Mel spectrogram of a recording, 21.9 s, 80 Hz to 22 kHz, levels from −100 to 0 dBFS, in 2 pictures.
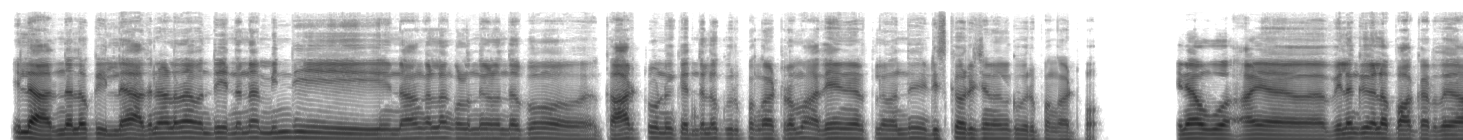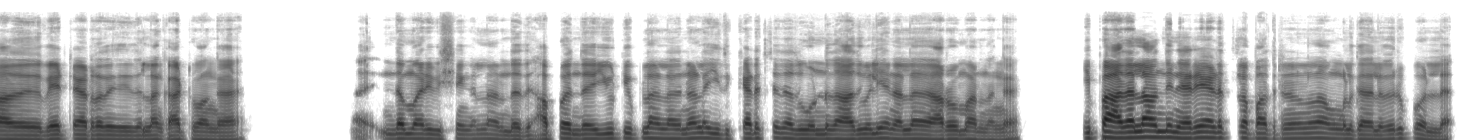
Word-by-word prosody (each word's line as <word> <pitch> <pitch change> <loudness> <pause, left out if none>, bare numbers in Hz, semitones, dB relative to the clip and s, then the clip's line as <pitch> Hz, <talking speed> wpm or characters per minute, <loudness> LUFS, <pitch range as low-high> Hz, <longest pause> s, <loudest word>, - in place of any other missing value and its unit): இல்ல, 155 -1 +7
அந்த 125 +3 0
அளவுக்கு 135 0 +1
இல்ல. 120 +1 +1
அதனாலதான் 145 +4 +2
வந்து 140 +1 -2
என்னன்னா, 140 +3 -1
மிந்தி 160 +2 -1 0.7
நாங்கல்லாம் 140 +2 -1
குழந்தைகளா 135 0 -2
இருந்தப்போ 130 +1 -3 0.6
கார்ட்டூனுக்கு 135 +2 0
எந்த 125 +2 -5
அளவுக்கு 130 -1 -4
விருப்பம் 130 +1 -7
காட்றோமோ, 130 +3 -2
அதே 135 +2 0
நேரத்துல 130 -1 -2
வந்து, 130 +3 -3 0.2
டிஸ்கவரி 135 +2 0
சேனலுக்கும் 130 -1 -2
விருப்பம் 115 -1 -7
காட்டுவோம். 105 -3 -8 0.6
ஏன்னா, 135 +1 +5
உ - - +2 0.2
அய 125 - +4 0.6
விலங்குகளப் 140 0 +2
பார்க்றது, 120 -1 0
அது 115 0 +3 0.2
வேட்டையாடுறது 120 -1 +1
இதெல்லாம் 110 -1 -3
காட்டுவாங்க. 110 -1 -2 1.0
அ - - -10 0.2
இந்த 130 +1 0
மாரி 130 -1 0
விஷயங்கள்லாம் 125 +2 -7
இருந்தது. 110 -1 -3
அப்ப 135 +3 -1
இந்த 125 +1 -1
YouTubeலாம் 140 +1 -3
இல்லாததுனால, 135 +3 -1
இது 125 - -9
கெடச்சது 140 +1 -2
அது 125 - -1
ஒன்னுதான். 125 -1 0
அது 130 +2 -2
வழியா 140 +1 -1
நல்ல 125 +1 0 0.2
ஆர்வமா 115 -1 -1
இருந்தாங்க. 100 +1 -6 0.6
இப்ப 160 +4 +3
அதெல்லாம் 165 +3 +7
வந்து 165 -1 +1
நெறைய 155 +2 +4
எடத்துல 150 0 -3
பாத்துட்டதுனால, 135 +2 -2
அவங்களுக்கு 125 -2 -2
அதுல 115 +1 -3
விருப்பம் 130 -3 -5
இல்ல. 100 - -4
130 Hz, 165 wpm, -22 LUFS, 120-140 Hz, 1.0 s, இல்ல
